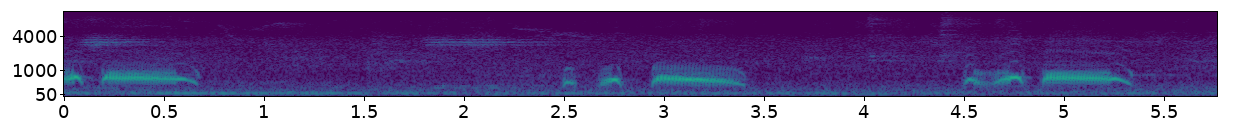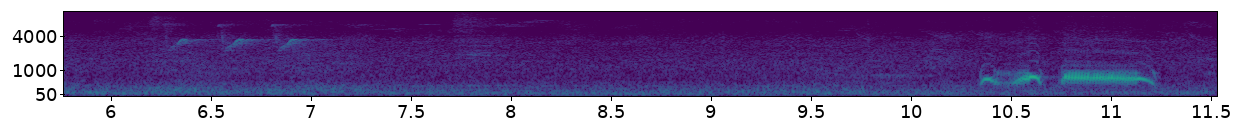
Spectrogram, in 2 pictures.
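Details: Spotted dove heard during decoy trapping, several low coo phrases at irregular intervals, short introductory notes then a sustained coo, with other birds chirping higher up.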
